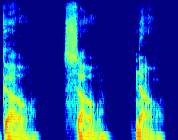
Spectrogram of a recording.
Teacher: your lips become round and forward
